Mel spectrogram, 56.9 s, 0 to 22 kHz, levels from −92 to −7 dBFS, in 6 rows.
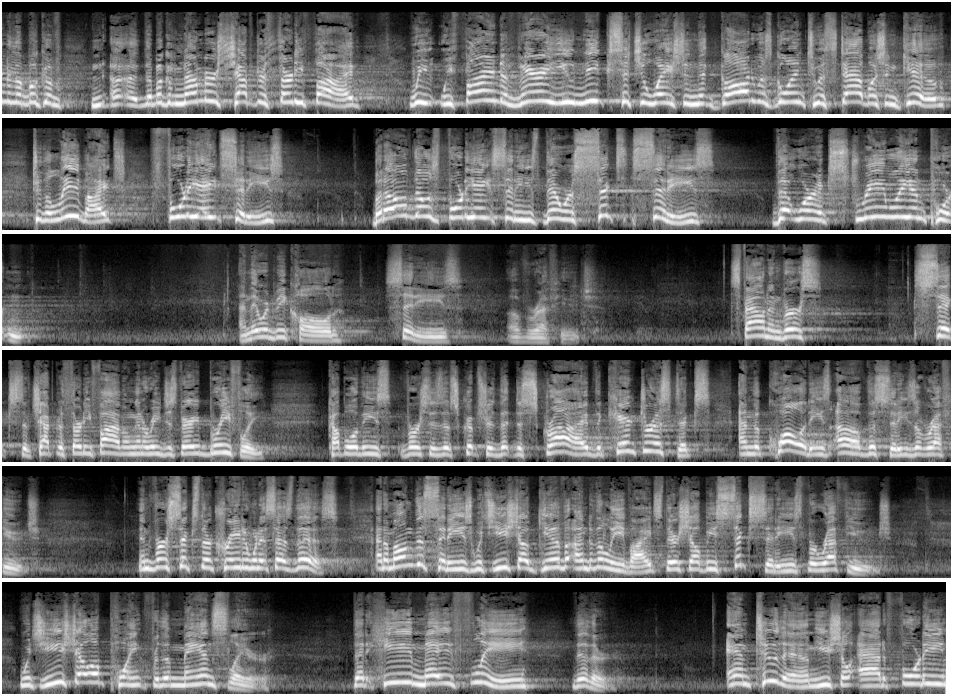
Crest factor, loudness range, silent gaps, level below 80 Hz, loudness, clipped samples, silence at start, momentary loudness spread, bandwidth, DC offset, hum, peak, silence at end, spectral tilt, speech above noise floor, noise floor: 16 dB; 7 LU; none; -64 dBFS; -15 LUFS; under 0.1%; 0 s; 11 LU; 16 kHz; under 0.1%; none; 0 dBFS; 0 s; -3 dB/octave; 42 dB; -56 dBFS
